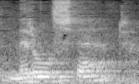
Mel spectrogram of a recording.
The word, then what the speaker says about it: Mittelstadt: case okay he swears my name is middlestadt and the last name is spelled m-i-t-t-e-l-s-t-a-d-t and my occupation is i'm a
